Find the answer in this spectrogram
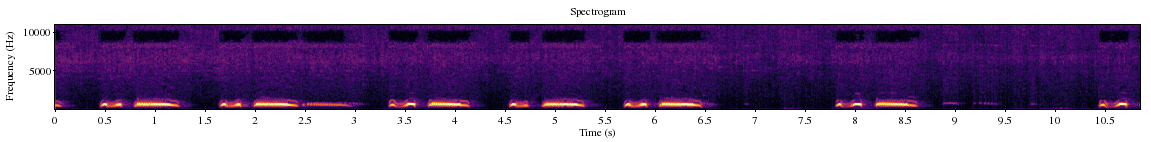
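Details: Cooing spotted dove used to lure wild doves when trapping: a steady series of short doubled notes each followed by a longer falling coo, about eight phrases with a brief pause partway through, background quiet.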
